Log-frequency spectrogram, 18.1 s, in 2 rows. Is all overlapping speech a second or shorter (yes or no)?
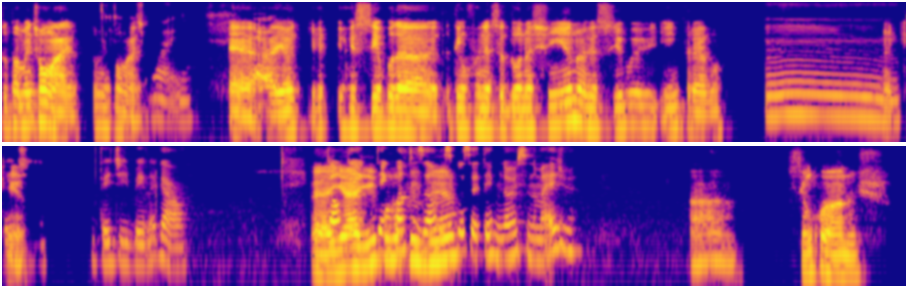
no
